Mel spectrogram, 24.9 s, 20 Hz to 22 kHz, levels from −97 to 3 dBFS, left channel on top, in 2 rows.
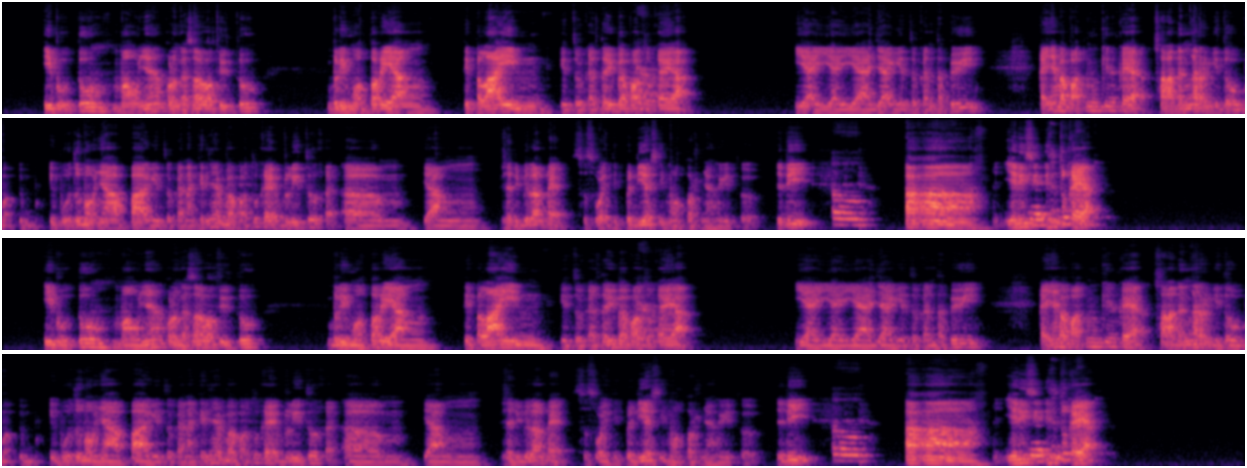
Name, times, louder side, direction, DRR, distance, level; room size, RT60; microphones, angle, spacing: voice 1, 0.4-2.5 3.3-4.3 4.6-6.9 7.9-9.7 10.1-20.5 21.5-23.4, left 1 dB, 30° left, 2.7 m, -32 dB
voice 2, 6.3-6.7 20.7-21.1 22.7-23.5, equal, 45° left, 2.6 m, -34 dB
10.5 x 3.6 x 3.0 m
head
